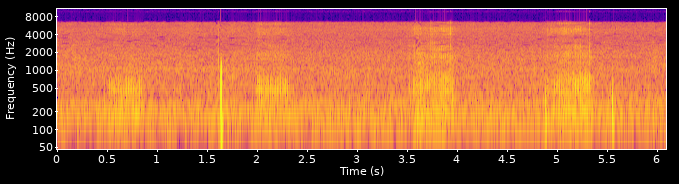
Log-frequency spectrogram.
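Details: Small but loud pit bull puppy snoring in its sleep: soft, rattling snore bursts about every one and a half seconds.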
